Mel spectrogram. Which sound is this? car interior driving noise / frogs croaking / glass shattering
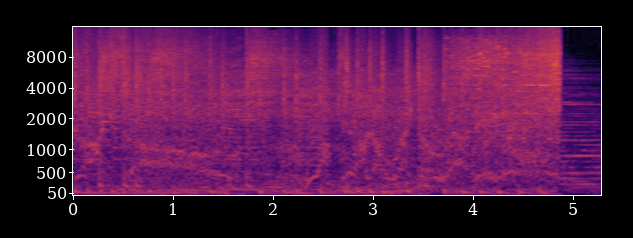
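glass shattering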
